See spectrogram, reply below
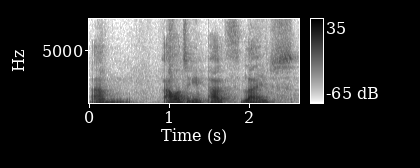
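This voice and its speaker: A man's voice: mid-range voice, slow pace, gravelly, a little mellow. A man, a real estate agent explaining finances step by step in an interview. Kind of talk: interview answers.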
